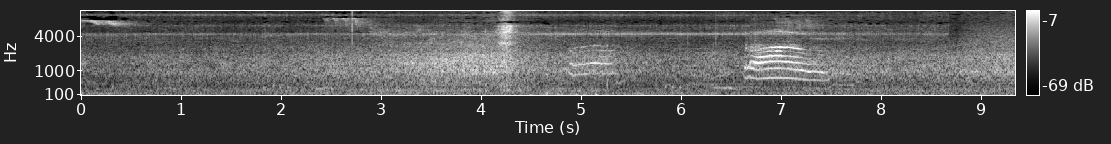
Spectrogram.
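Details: Domestic cat, one of two cats, a friendly black cat and an unfriendly other cat. A faint short meow comes first, then a louder, drawn-out, wavering meow, heard over a steady outdoor background hiss.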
